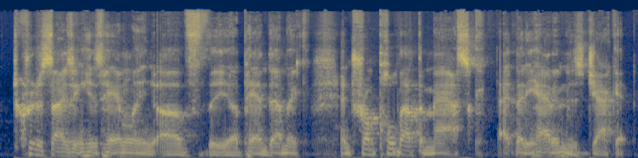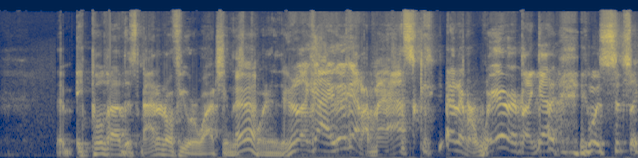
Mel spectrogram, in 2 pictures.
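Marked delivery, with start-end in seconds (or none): 9.5-12.1 play-acted contemptuous sneer, high-pitched. Recounting Trump pulling a mask from his jacket, mock-contemptuous Trump quote. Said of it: "it was just a moment just dripping with contempt".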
